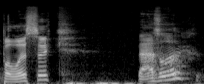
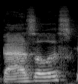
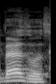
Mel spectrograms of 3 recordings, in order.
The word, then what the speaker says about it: Basilisk: Is it ballistic? Basilisk is what you meant? Basilisk? I can't pronounce that right. Wow, you're right. It actually is Basilisk.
